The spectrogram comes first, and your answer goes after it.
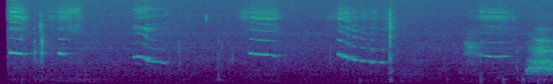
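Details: Nine-week-old Maltichon puppy, a home-bred pedigree baby boy from a new litter, indoors; thin, high whimpers sliding downward in pitch, arriving in short bursts roughly every second with quiet pauses between.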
